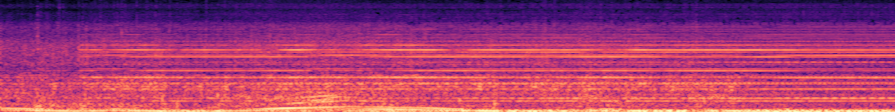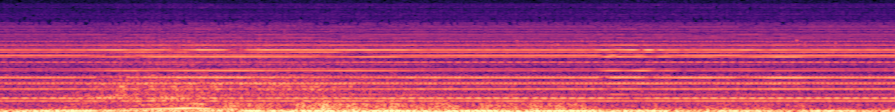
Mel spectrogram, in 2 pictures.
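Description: Tyres crunch over loose gravel.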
